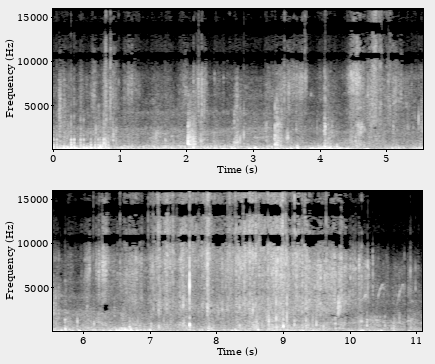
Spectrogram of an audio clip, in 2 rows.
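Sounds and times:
footsteps on gravel: 0:00.0 - 0:11.0
steady outdoor hiss: 0:00.0 - 0:11.0.

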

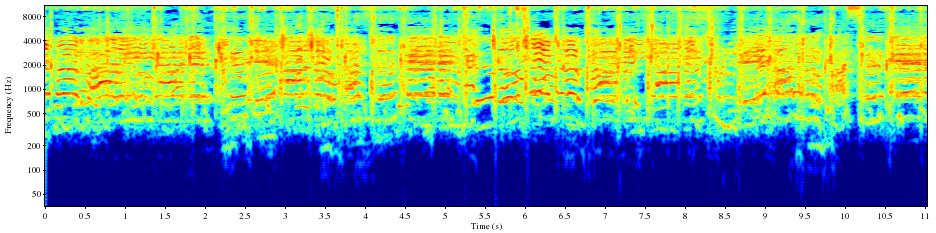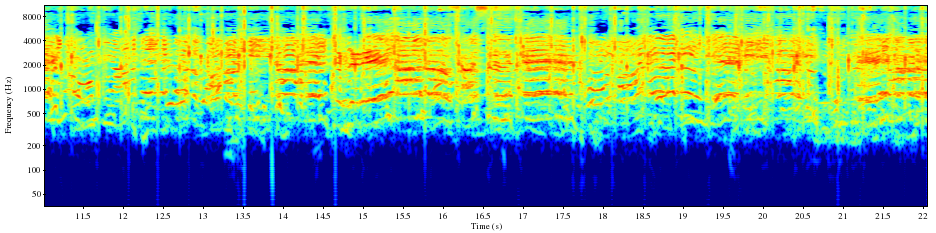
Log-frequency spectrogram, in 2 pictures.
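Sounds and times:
hand-clapping in time: 0:00.0 - 0:22.0
women singing a chant: 0:00.0 - 0:22.0.

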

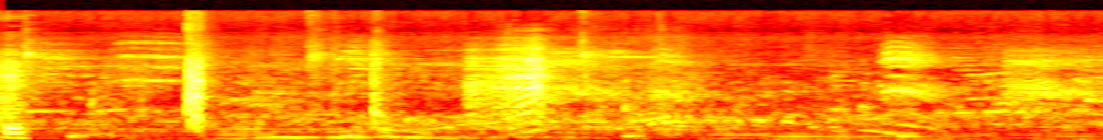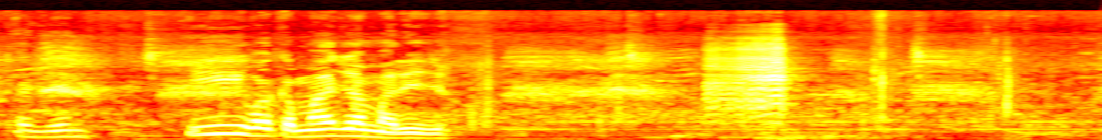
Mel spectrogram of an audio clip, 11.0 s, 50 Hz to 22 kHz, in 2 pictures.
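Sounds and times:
macaw squawk: 0:02.3 - 0:03.5, 0:08.0 - 0:10.6.

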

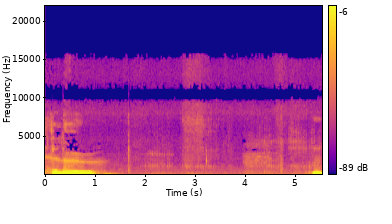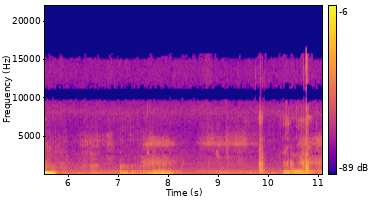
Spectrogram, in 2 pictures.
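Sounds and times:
cat purring: 0:01.8 - 0:11.0.

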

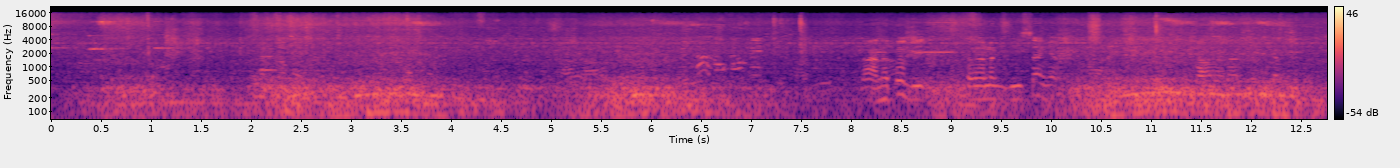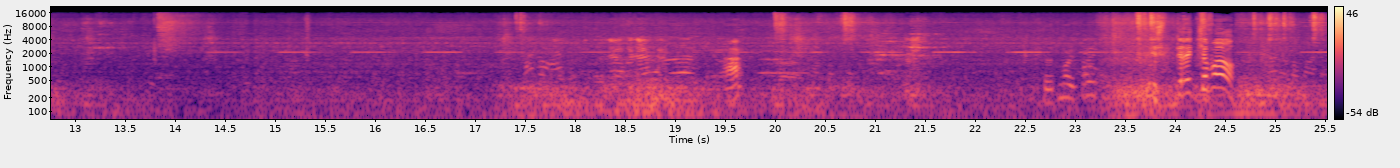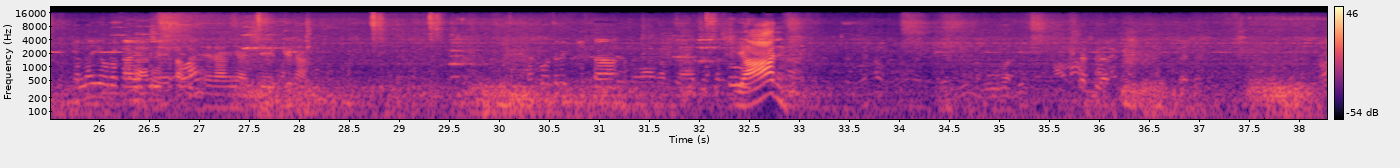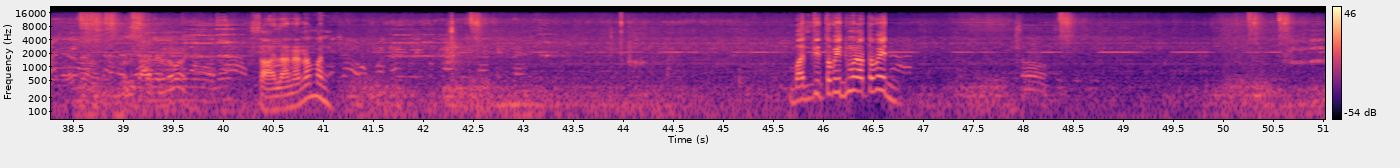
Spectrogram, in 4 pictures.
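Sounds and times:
truck diesel engine rumbling: 0:00.0 - 0:51.0.

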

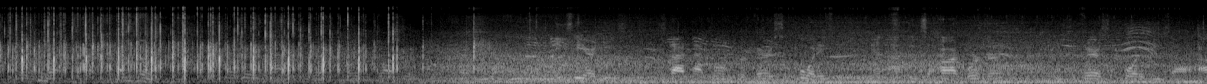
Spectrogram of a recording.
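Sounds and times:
audience applause: 0:00.0 - 0:04.4.

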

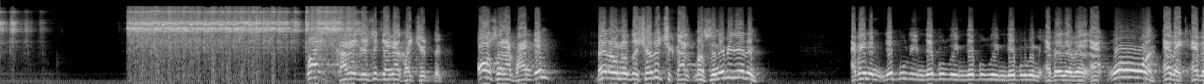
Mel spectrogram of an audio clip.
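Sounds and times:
tambourine jingling: 0:00.0 - 0:04.0.

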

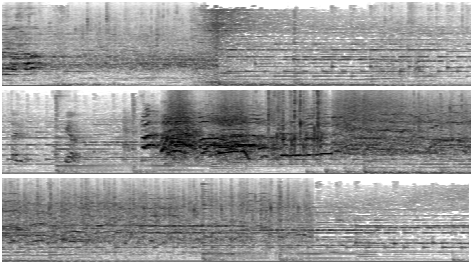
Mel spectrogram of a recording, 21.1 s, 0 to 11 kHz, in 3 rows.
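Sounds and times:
background music: 0:00.0 - 0:21.0
crowd cheering and shouting: 0:09.1 - 0:18.7.

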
